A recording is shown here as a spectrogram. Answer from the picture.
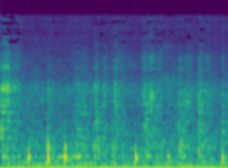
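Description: Faint sound of a pen writing on lined paper, with a few soft ticks from the pen tip as the strokes are made.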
